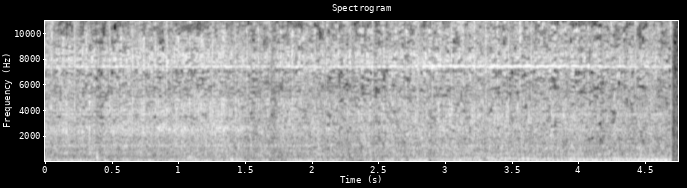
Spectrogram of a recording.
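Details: Honda Click 125i scooter that was hard to start in the morning and wouldn't idle, after valve adjustment for tight valves: idles steadily with even low putter, no misses or stalling.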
